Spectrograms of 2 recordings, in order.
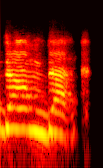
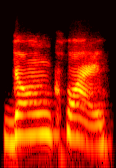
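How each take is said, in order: First: Botched "dong duck", ending like the bird; mistaken name. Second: Slow, careful "dong quai", last word rhyming with "why"; corrected name. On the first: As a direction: say "quai" wrongly as "duck" in "dong duck". Own wrong name set against right. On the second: Corrected name after the wrong one. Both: Real, not acted.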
